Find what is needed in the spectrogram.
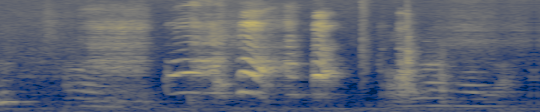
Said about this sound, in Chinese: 婴儿哭了，我先抱一下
